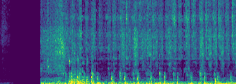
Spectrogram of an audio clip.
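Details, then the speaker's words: Clunk heard while driving traced under the vehicle: rapid dull clunking and scraping three or four times a second as the steering rack shaft is rocked by hand, wobbling with much internal play; bad rack and pinion confirmed. "It's a big clunk. Definitely this is a bad rack and pinion. I just confirmed that it's a bad steering rack."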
